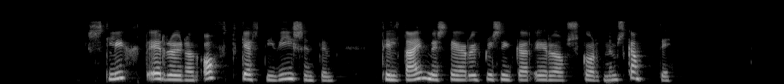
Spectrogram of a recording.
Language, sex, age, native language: Icelandic, female, 30-39, Icelandic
